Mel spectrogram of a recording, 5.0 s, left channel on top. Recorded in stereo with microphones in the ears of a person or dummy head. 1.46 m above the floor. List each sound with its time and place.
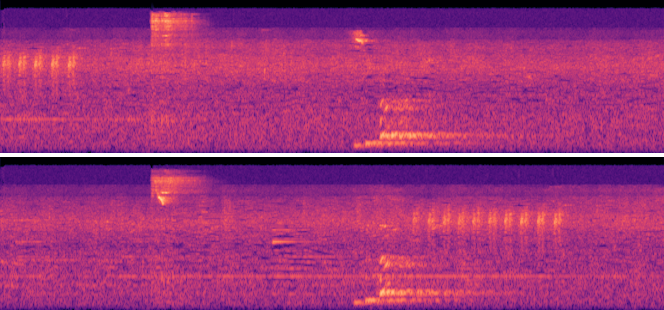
1.1 s a dropped coin: 15° left (ahead or behind), 1.8 m
2.6 s a giggle: 35° right (ahead or behind), 3.5 m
